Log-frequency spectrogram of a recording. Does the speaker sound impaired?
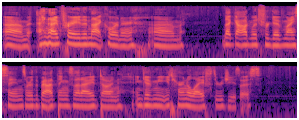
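Yes: cleft lip and palate; congenital cleft lip and palate.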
